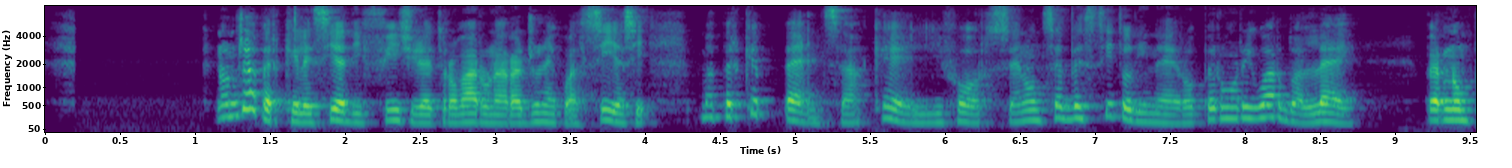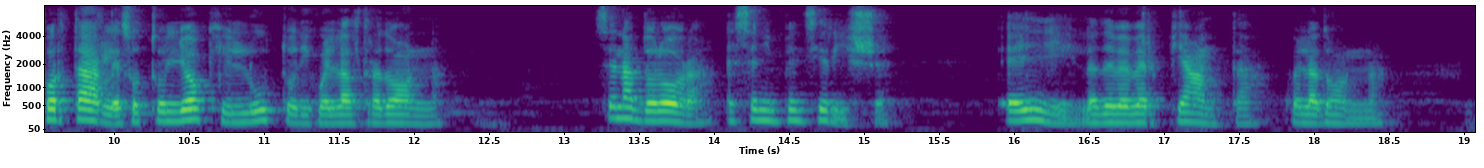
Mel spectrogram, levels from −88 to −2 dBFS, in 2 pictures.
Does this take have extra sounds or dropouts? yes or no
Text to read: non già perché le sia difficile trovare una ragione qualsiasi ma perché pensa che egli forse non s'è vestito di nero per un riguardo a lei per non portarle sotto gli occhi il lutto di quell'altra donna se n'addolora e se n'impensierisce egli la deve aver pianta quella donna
no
